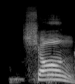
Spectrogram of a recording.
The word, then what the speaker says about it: Chong: Rhymes with wrong. It rhymes with long.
